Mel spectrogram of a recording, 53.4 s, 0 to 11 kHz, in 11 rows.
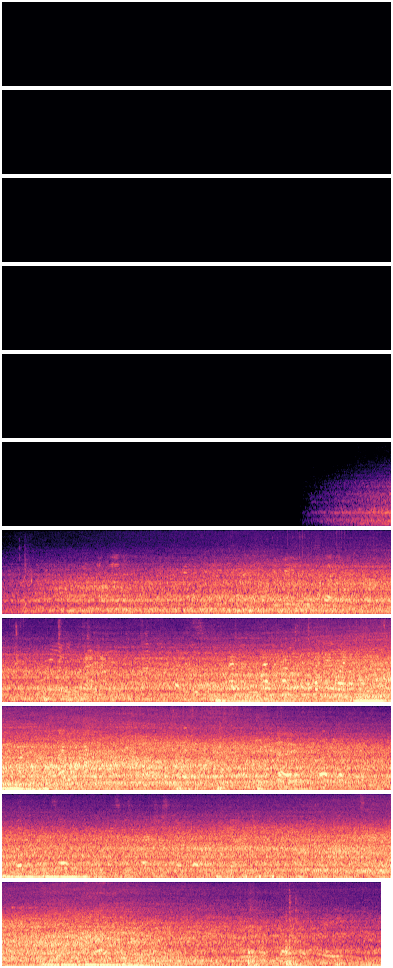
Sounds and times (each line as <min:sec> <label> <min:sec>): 0:28.9 Traffic cars 0:53.3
